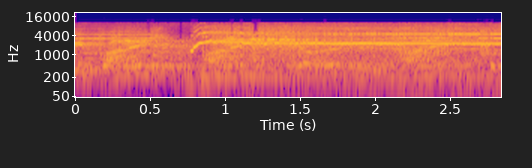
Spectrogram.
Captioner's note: echoing; girl screaming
